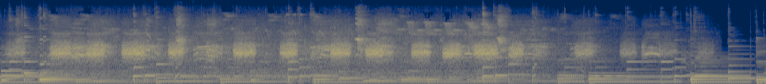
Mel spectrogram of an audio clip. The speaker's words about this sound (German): Das war die Saatkrähe.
